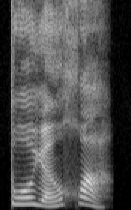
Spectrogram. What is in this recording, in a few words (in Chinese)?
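"多元化", Chinese; HSK6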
